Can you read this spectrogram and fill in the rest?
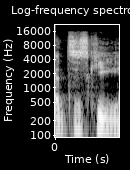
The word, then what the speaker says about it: Tuskegee: Yeah, Tuskegee.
